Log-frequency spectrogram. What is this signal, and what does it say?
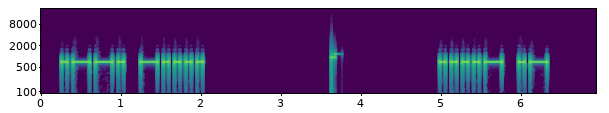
Morse code, heard as a keyed tone, about 17 wpm, 700 Hz. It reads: P6 4A
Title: Single-Letter Single-Number 17wpm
